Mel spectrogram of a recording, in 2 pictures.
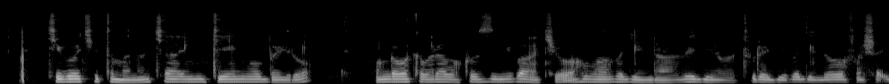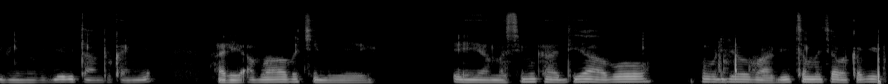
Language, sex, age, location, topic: Kinyarwanda, female, 18-24, Kigali, finance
